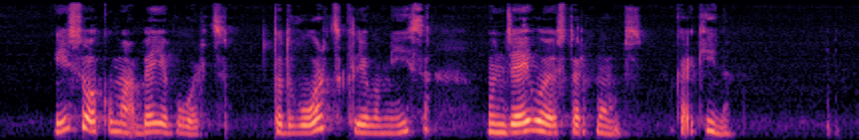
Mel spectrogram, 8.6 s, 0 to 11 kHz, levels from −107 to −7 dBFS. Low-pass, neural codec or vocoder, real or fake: 9.9 kHz; vocoder, 44.1 kHz, 128 mel bands, Pupu-Vocoder; fake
